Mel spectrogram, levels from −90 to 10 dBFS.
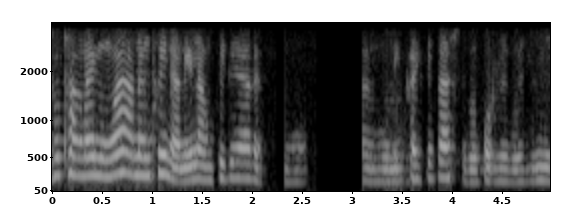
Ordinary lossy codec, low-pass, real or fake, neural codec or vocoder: none; 3.6 kHz; real; none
